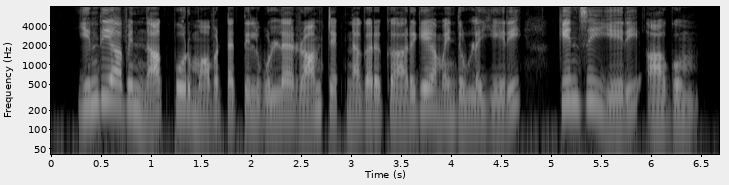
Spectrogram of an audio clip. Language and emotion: Tamil, neutral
